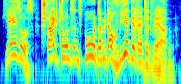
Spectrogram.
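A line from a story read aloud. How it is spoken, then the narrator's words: Called out. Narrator (German): Judas rief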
